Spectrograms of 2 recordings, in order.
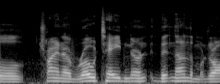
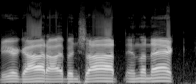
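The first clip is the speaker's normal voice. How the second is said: put-on loud, raised Boston accent; 3 semitones lower, 8 dB louder than usual. Retelling the story of JFK being shot, quoting him: JFK's Boston accent. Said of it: "Boston accent being like".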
